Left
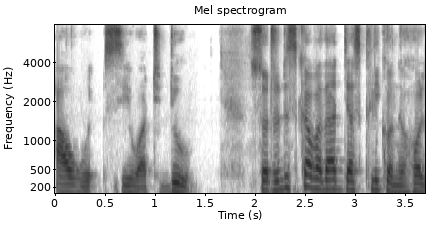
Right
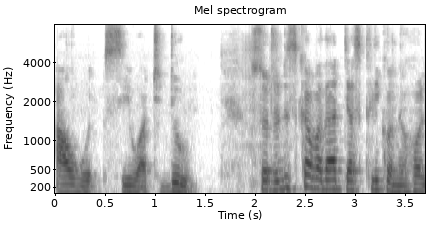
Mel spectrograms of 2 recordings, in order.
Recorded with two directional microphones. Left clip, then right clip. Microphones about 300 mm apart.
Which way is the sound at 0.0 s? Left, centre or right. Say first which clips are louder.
Left 9 dB; left.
